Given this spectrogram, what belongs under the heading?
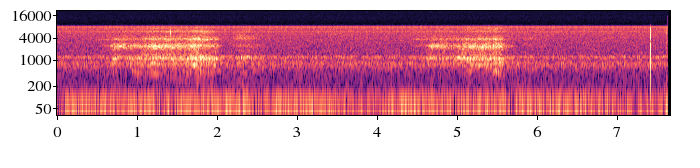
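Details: Two slow, breathy snores with a rough flutter, spaced about three to four seconds apart, against a steady background hum; snoring.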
